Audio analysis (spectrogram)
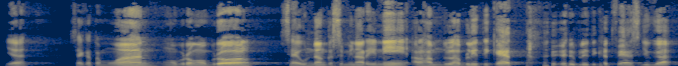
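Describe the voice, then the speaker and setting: A man giving a seminar talk, animated, laughing often and acting out quoted voices. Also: mid-range voice, brisk, in a large hall. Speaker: guest speaker at a business seminar. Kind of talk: seminar talk with acted-out examples.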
